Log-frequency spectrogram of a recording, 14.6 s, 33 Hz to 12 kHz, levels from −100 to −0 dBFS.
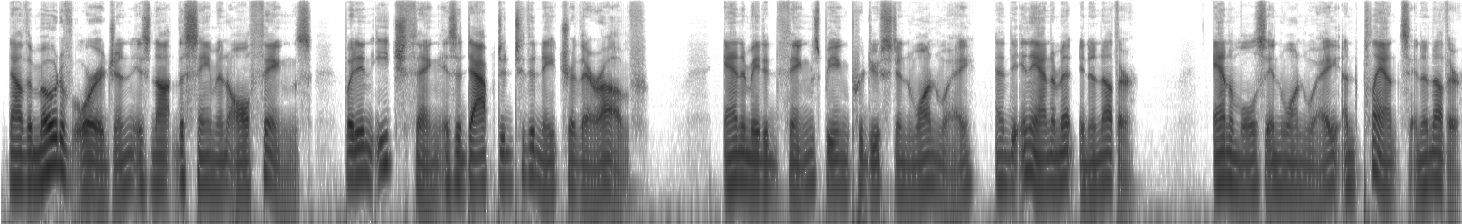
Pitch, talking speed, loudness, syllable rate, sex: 95 Hz, 170 wpm, -25 LUFS, 5.2 syllables/s, male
